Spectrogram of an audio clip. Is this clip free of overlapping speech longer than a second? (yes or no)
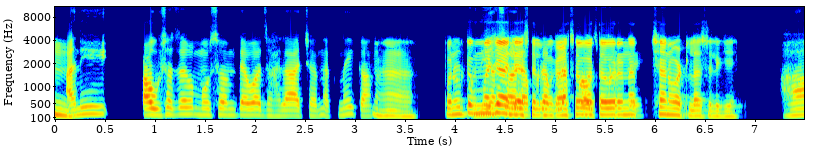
no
